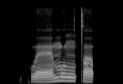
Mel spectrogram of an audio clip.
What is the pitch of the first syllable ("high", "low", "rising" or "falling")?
rising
